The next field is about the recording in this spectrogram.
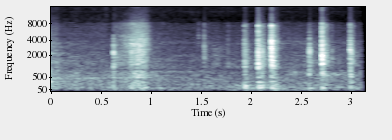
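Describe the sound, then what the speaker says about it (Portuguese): Someone types a password on a computer keyboard: a brief rustle, then a short run of quiet, crisp key clicks in an irregular rhythm, close by with no talking. "digitar a senha"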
